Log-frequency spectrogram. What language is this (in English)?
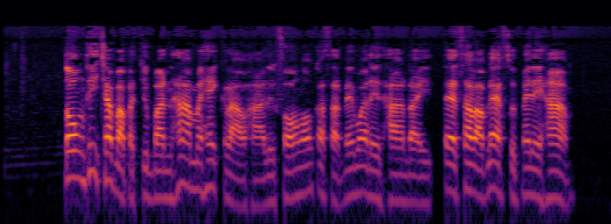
Thai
